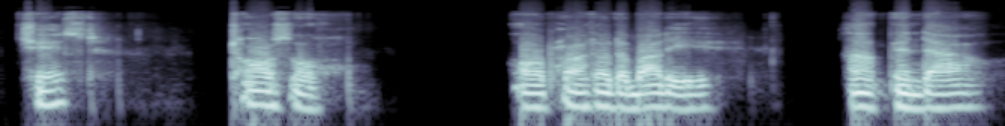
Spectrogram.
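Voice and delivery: guided meditation. Real, not acted. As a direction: guide meditators step by step, unhurried and even.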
